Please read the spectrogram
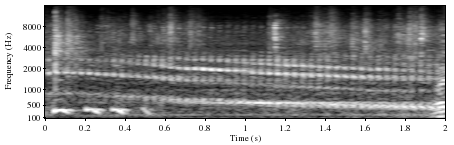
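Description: A person's voice making a long, high, wavering whine that slowly falls in pitch, like a siren, with a few short chuckles near the start and laughter breaking out at the end.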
